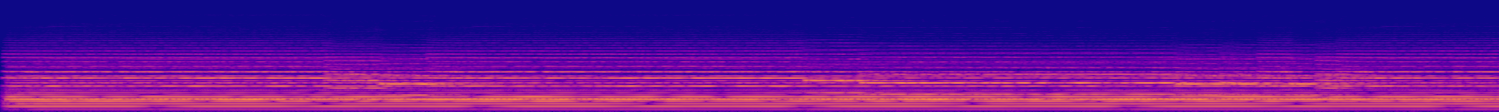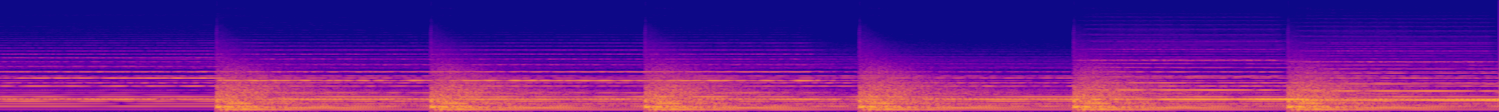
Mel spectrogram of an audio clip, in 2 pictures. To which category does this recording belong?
Music > Multiple instruments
